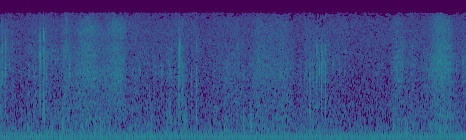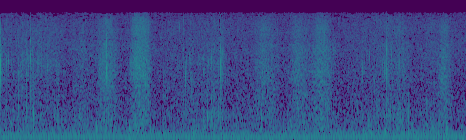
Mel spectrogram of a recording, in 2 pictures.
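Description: Long manicured nails and fingertips scratch and trace along the striped, cotton-like fabric cover of a soft, stuffed feather pillow held upright against the body. The result is a quiet, continuous, bright scratchy rustle with brief swells of stronger strokes over a steady low hum.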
